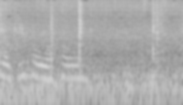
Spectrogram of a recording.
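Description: Metal spatula stirring sliced cabbage in a blackened cooking pot over a wood fire, clinking sharply against the pot three times in the first second or so, over a low sizzle of the frying cabbage.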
